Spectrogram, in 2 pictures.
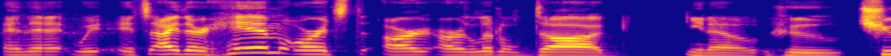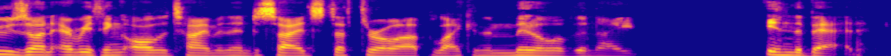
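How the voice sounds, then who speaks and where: A man co-hosting a podcast in easygoing, rambling chat. His voice sits a bit high. The sound is dry and close, with no room around it. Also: brisk, no room sound. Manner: relaxed, rambling with many fillers. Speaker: podcast co-host. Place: home studio during a live stream.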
